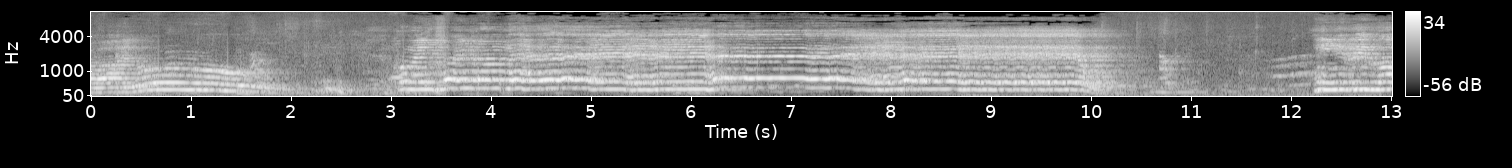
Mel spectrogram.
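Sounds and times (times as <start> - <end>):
singers holding long notes: 3.0 - 10.5.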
